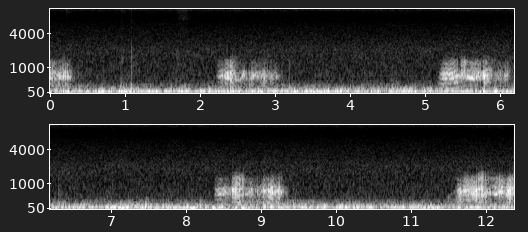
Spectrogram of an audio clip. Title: Minnie snoring with eyes open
